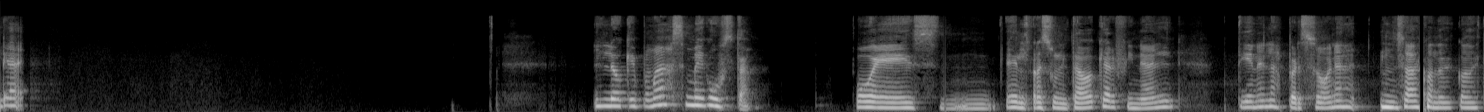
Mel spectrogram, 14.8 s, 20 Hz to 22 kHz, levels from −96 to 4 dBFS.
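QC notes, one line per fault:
4.30–4.35 s, Bluetooth dropout: speech cuts to silence for about 46 ms, then resumes as if it had played on, likely from three lost packets.
9.44–9.46 s, Bluetooth dropout: a brief hole removes about 15 ms of speech, then resumes further along, likely from a single lost packet.
14.19–14.26 s, Bluetooth dropout: silence removes about 46 ms of speech before it resumes where it would have been, which fits a likely loss of three packets.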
